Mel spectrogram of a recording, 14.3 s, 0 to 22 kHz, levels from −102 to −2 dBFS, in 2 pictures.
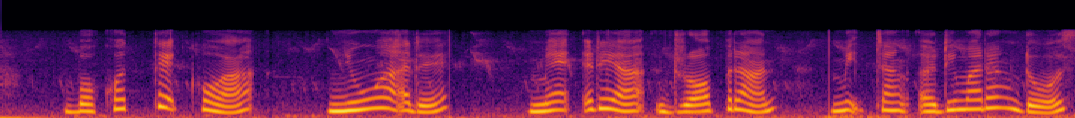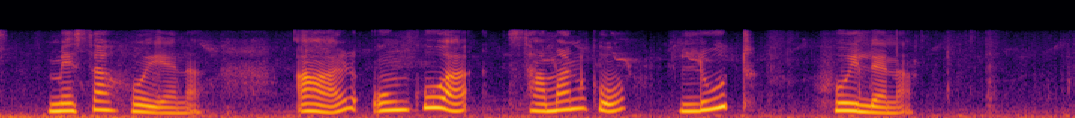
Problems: none marked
